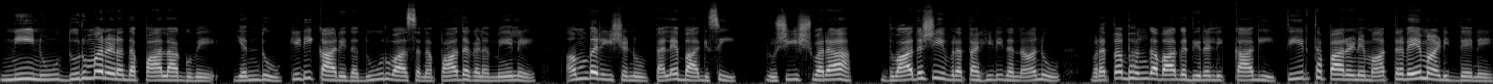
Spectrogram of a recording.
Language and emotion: Kannada, neutral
